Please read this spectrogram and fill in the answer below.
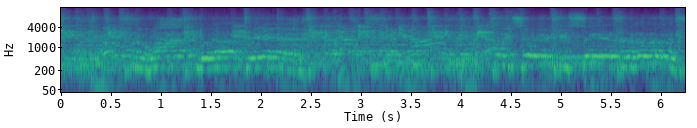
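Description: Live country band music, loud and steady, led by a strummed acoustic guitar, with a melodic line gliding between notes over it.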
